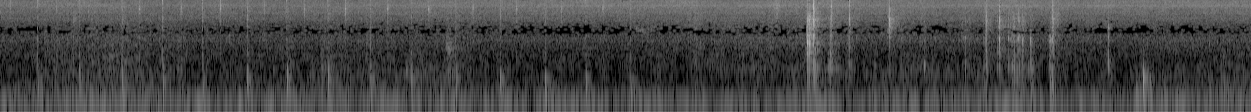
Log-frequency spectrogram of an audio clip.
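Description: Fine glitter shaken out of a small jar into a small cup: a faint, quick patter of tiny ticks, with a few louder taps and knocks about eight seconds in and again around ten to eleven seconds, over a faint low hum.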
